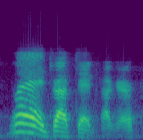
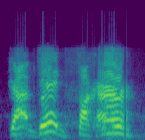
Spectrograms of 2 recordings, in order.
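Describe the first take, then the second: First: It is said in a calm tone. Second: It is said in an angry tone.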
